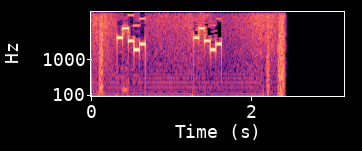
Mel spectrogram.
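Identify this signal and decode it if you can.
Five-tone selective call (ZVEI), heard as quick runs of five tones, tones of about 70 ms. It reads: 88746 88746
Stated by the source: Five-tone ZVEI selective call received on an SDR.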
